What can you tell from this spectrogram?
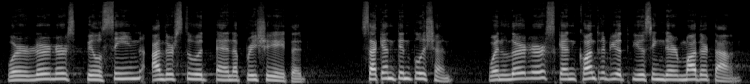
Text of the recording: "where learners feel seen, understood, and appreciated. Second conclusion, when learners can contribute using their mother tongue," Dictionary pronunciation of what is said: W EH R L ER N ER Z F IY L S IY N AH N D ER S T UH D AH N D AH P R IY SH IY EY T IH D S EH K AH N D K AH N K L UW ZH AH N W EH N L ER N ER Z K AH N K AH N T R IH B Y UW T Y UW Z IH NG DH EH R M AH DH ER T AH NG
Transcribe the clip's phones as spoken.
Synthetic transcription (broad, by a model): W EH R L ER N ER S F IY L S IY N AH N D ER S T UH D AH N D AH P R IY SH IY EY T IH D S EH K AH N D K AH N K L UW SH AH N W EH N L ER N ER S K AH N K AH N T R IH B Y UW T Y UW S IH NG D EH R M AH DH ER T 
